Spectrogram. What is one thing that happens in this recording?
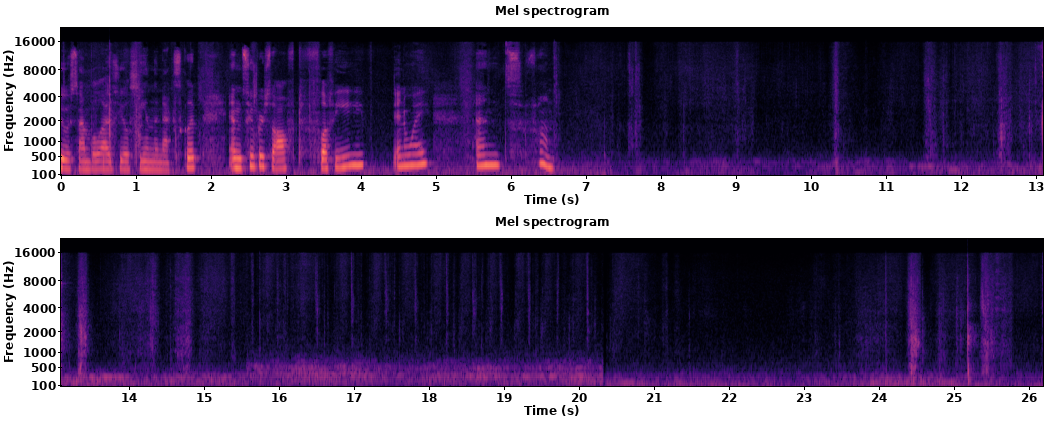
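Soft putty squishes and squelches between hands.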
